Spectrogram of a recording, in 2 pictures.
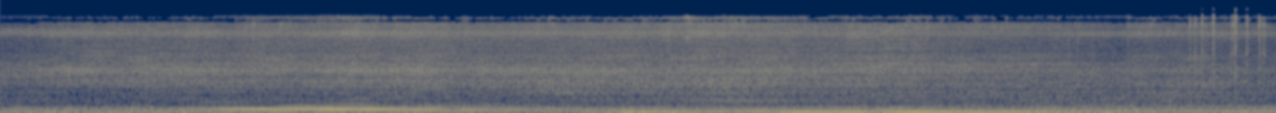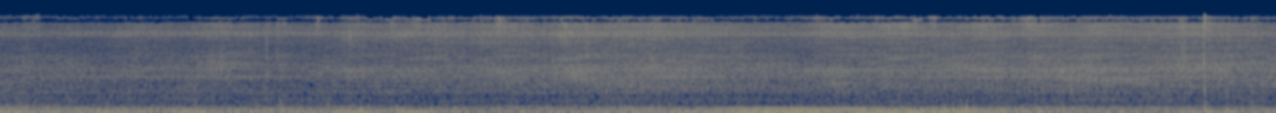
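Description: Road and engine rumble inside a moving car's cabin at highway speed, swelling louder a few times.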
